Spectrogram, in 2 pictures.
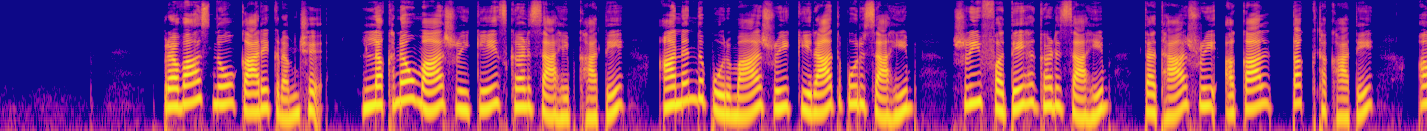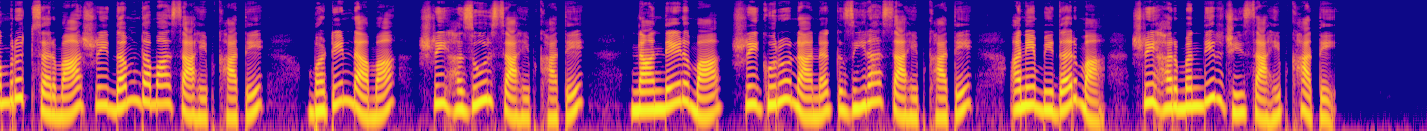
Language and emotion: Gujarati, neutral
